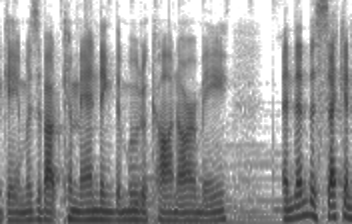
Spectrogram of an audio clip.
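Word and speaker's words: Mudokon: I The characters in the game kept saying Makan, but I can't make myself say that. That's wrong. The game is pronouncing it wrong.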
